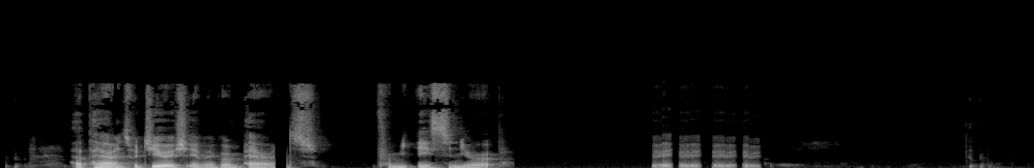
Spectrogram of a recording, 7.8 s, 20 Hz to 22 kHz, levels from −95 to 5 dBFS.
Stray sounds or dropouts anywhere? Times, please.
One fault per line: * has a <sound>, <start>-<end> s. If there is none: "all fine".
* has a dropout, 2.1-2.2 s
* has a laugh, 4.9-5.7 s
